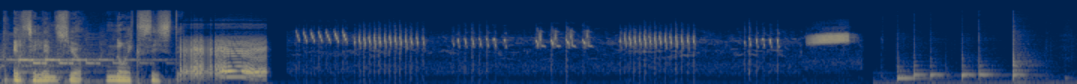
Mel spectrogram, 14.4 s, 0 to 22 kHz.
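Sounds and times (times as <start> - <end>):
speech: 0.1 - 2.5
birds singing in high rapid chirps and trills: 3.8 - 11.5.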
